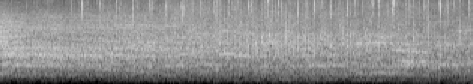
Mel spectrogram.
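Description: Spectators and teammates clapping and shouting in reaction to a judo throw.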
